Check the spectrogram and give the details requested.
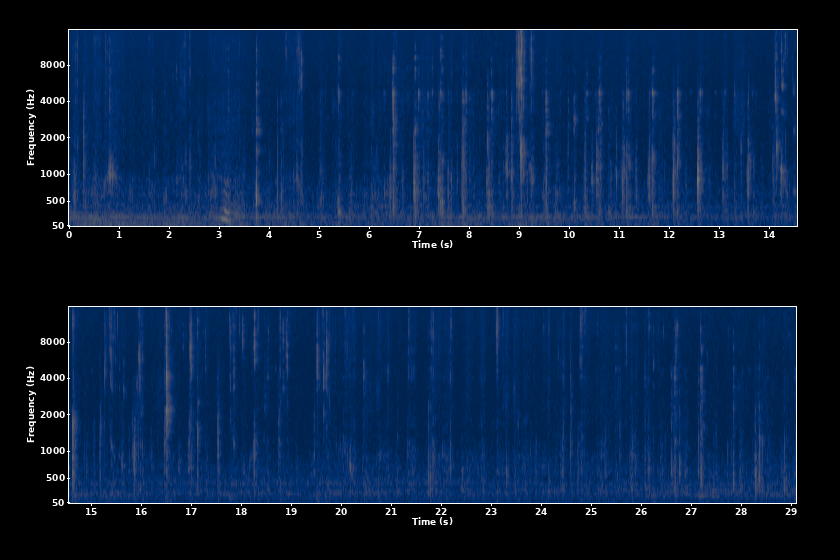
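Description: Close-up biting and chewing of a thick-filled macaron, with many small, sharp, irregular mouth clicks.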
